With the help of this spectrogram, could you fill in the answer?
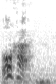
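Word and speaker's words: hoja: leaf which is oha so this is a very fun spanish word because we have the h and the j so the h if you remember you don't really pronounce and then the j is like an h o ha and then stem so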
